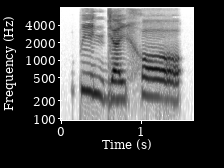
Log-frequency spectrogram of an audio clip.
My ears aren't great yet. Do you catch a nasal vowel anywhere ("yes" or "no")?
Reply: no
